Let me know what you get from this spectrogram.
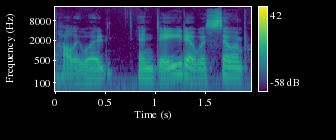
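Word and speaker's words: Daeida: The actual name of Hollywood came from Daida. It's D-A-E-I-D-A. I specifically looked up the pronunciation.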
